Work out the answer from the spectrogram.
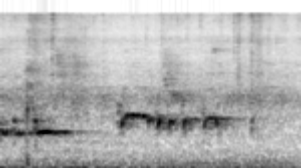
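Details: Local or crossbred zebra dove giving a lure song so other doves answer: a brief low coo, then a rippling trilled phrase of about a second at steady pitch, against light background hiss.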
